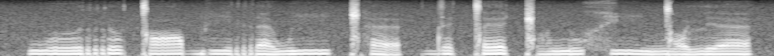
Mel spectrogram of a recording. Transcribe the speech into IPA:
w ʊː r ʊː ǀ ɑ b iː r æ w iː ǁʰ æ | d ɛ ǀ ɛ ɡ͡ǁ ɒ n u x iː ŋ͡ǀ ɔ lʲ æ

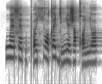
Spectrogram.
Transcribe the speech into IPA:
w e˦ s e˧ p ʊ˨ pʼ ə˧ ç ɔ˦˨ t ɛ˦ ɟ ə˨ ɲ e˦˨ ʒ e˧ qʼ u˨ ɲ ə˧

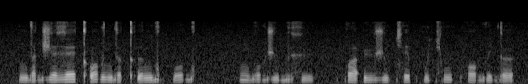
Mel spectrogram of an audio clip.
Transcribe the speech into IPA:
n d a ɡ ʒ ɛ ɣ ɛ kʼ ɔ ɡ n d œ kʼ ə ŋ ɡ u k͡p o ɡ | m b o ɡ ʒ y b y x y | qʷ a ʔ y ʒ y cʰ e pʰ u cʰ u pʰ ɔ ɡ ð i ɡ ɾ œ

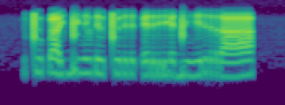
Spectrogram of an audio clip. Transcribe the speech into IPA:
tʷ i ɓ a j dʱ i l ɾ i tʷ i r ʔ e r j e dʱ i r a

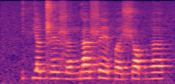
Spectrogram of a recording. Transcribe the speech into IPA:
fʲ ɑ˦ ɖ͡ʐ ɛ˧ ʐ ɐ˨ ŋ ɡ a˦ ʂ ɛ˦˨ p ɐ˨ ʃ ɒ˧ bʱ ɐ˦

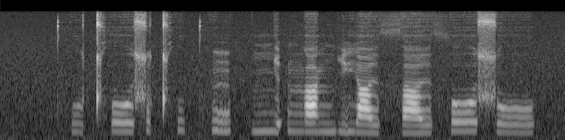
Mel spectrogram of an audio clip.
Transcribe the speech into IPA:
pʰ u˨ tʰ o˦ ʊ̯ sʰ o̰˦˨ tʰ u˦ pʰ ũ˦˨ | ɲ ɛ˦ ʔ ŋ ä˦ ŋ ḭ˦˨ j a˨ ɪ̯ θ a˨ ɪ̯ θ o˦ ʊ̯ sʰ o˨

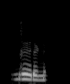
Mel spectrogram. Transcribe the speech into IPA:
ɡ ø ɾ ɯ ɳ

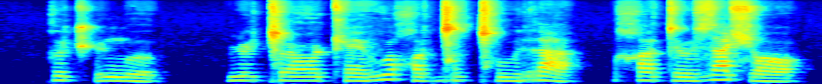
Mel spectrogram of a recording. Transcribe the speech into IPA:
k ɵ t͡ʃʼ ʏ ŋ ʊ | ɳ ʏ ǀ ɵ ʕ ʏ ʈʰ ɛ v u χ ʊ ɡ͡ǀ ɤ ǀʰ u r a | χ ɤ t ɵ z a ɕ ɔ

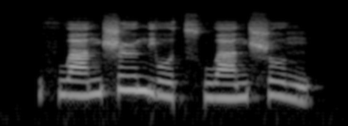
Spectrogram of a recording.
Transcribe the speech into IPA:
x w a˧˥ n ʂ ɻ̩˥ n̪ j o˨ ʊ̯ t͡sʰ w a˧˥ n ʂ ʊ˥˩ ŋ

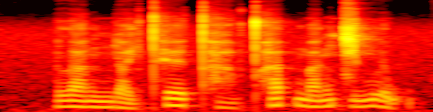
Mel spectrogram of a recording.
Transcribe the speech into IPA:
l a˧ n ɲ a˧˩ j t̪ʰ ɛ˧ t̪ʰ a̤˨˩ w t̪ʰ a˦˥ t̚ m a˨˦ ŋ t͡ɕ ɨ˨˦ ŋ l ə̰˧˨ w ʔ

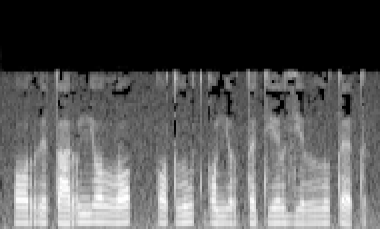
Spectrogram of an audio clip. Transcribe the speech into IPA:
ɔ r ɪ t a r nʲ ɔ lː ɔ kː ɔ t l u t ɡ ɔ nʲ ɔ r t ɛ tʲ e l zʲ e lː u t ɛ t

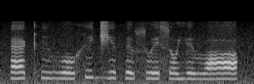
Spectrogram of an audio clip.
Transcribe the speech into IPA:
æ kʰ i v o x i d͡ʒ i θ e sʷ e s o j e v ɒ

